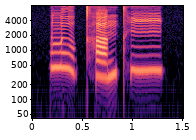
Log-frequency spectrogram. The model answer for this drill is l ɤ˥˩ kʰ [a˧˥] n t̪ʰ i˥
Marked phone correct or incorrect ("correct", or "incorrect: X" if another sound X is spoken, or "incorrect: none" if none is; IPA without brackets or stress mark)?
correct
